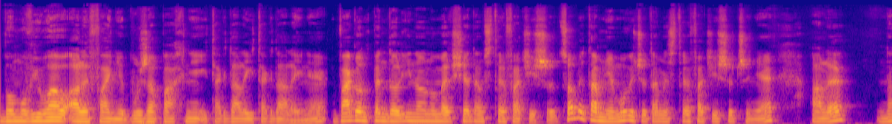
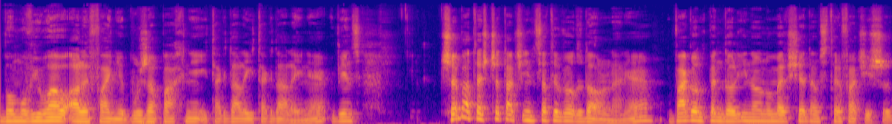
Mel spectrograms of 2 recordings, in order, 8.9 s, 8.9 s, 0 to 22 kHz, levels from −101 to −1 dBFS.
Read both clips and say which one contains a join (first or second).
first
